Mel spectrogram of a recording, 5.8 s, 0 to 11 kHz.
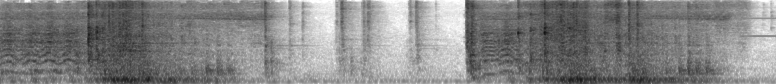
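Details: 1955 Chevy Two-Ten coupe parked 40 years: two long cranking bursts, about four beats a second with a few pops, dying each time; cranks but won't run. Owner suspects fuel pump not pumping.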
